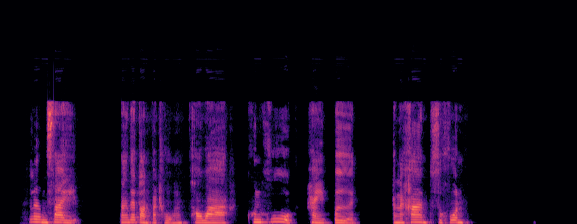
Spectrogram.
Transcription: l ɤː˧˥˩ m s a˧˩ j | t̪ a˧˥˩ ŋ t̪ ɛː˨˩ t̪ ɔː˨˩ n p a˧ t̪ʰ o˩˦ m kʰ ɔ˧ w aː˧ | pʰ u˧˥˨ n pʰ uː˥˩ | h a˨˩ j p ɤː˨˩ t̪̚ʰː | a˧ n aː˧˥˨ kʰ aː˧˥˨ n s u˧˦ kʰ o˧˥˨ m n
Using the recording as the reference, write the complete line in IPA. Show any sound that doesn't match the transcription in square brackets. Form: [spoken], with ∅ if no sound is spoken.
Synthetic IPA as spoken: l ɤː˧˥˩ m s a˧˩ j | t̪ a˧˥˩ ŋ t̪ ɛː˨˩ t̪ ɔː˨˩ n p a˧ t̪ʰ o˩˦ m [pʰ] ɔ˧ w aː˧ | [kʰ] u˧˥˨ n [kʰ] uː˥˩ | h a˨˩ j p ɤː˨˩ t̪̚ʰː | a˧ n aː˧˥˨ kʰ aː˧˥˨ n s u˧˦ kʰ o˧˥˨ [∅] n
